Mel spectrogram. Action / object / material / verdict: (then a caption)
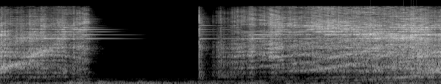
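scrape / steel machete blade / steel / none. A long, thin, solid steel machete blade, held by the handle, is filed along its edge with a metal file stroked by hand. A bright, hissy rasp fades into a short, high metallic ring and then near silence. The filing resumes sharply at about two seconds and continues steadily to the end.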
